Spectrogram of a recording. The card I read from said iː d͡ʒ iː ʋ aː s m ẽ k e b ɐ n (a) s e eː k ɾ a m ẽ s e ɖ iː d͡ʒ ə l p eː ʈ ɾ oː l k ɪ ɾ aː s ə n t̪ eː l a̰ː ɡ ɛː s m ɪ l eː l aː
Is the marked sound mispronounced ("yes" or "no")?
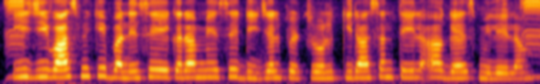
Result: yes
